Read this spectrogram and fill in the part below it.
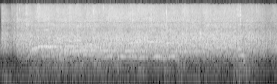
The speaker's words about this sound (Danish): Ja, her var der altså øh, klapsalver Joy Mogensen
